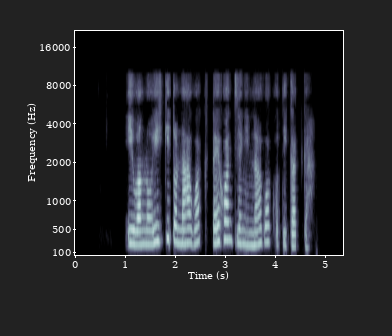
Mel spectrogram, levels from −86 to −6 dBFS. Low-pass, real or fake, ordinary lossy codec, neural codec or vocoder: 9.9 kHz; fake; AAC, 32 kbps; codec, 24 kHz, 0.9 kbps, DualCodec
